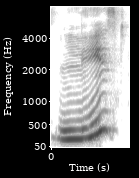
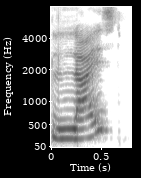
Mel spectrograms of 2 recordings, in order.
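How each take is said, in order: First: The vowel sounds like 'ee'. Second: The vowel sounds like 'eye'. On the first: The speaker calls it right. "it is least" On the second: The speaker calls it wrong. "It is not leist"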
